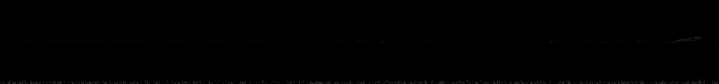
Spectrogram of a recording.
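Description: Faint, steady high trill of insects such as crickets, with a low hum of outdoor background noise beneath it.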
